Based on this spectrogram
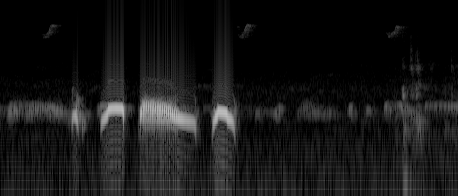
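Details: Spotted dove giving a full song in the 'giọng thổ' style, played to teach newly caught doves to sing. One phrase of low coos: a short note, a clear steady coo, a long buzzy falling coo, then a final coo, with faint background murmur.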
